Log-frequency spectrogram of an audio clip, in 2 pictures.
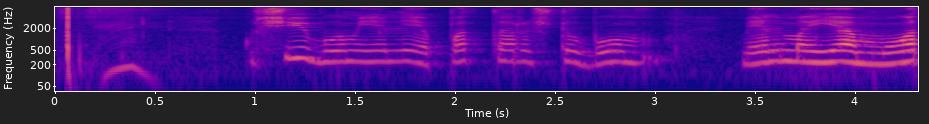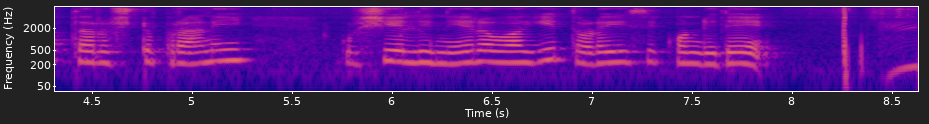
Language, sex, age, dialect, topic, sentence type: Kannada, female, 41-45, Mysore Kannada, agriculture, statement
